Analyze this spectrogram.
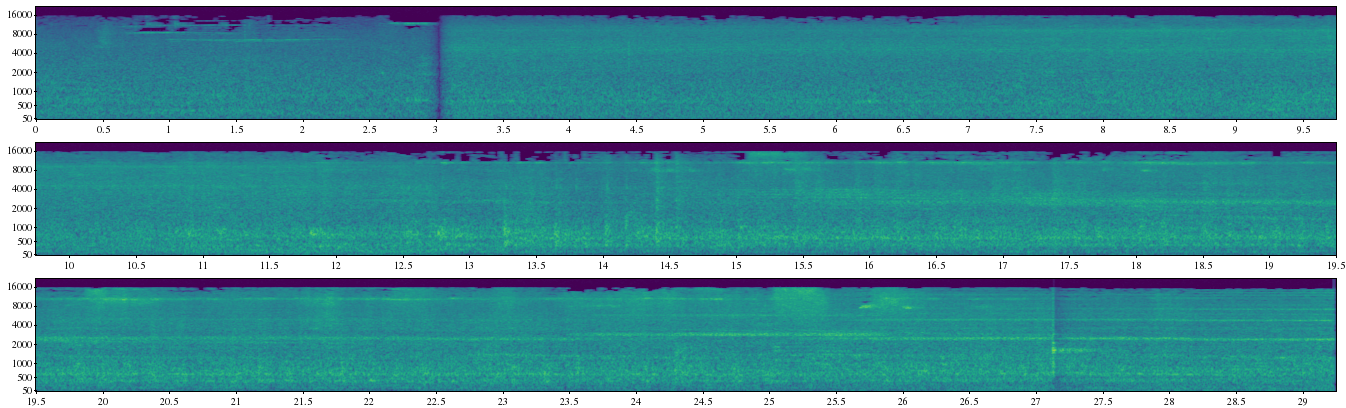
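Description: Washington Metro (WMATA) railcars running on the elevated track. From about halfway, the steel wheels squeal with several high steady tones over the rumble as a train moves along the station platform.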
